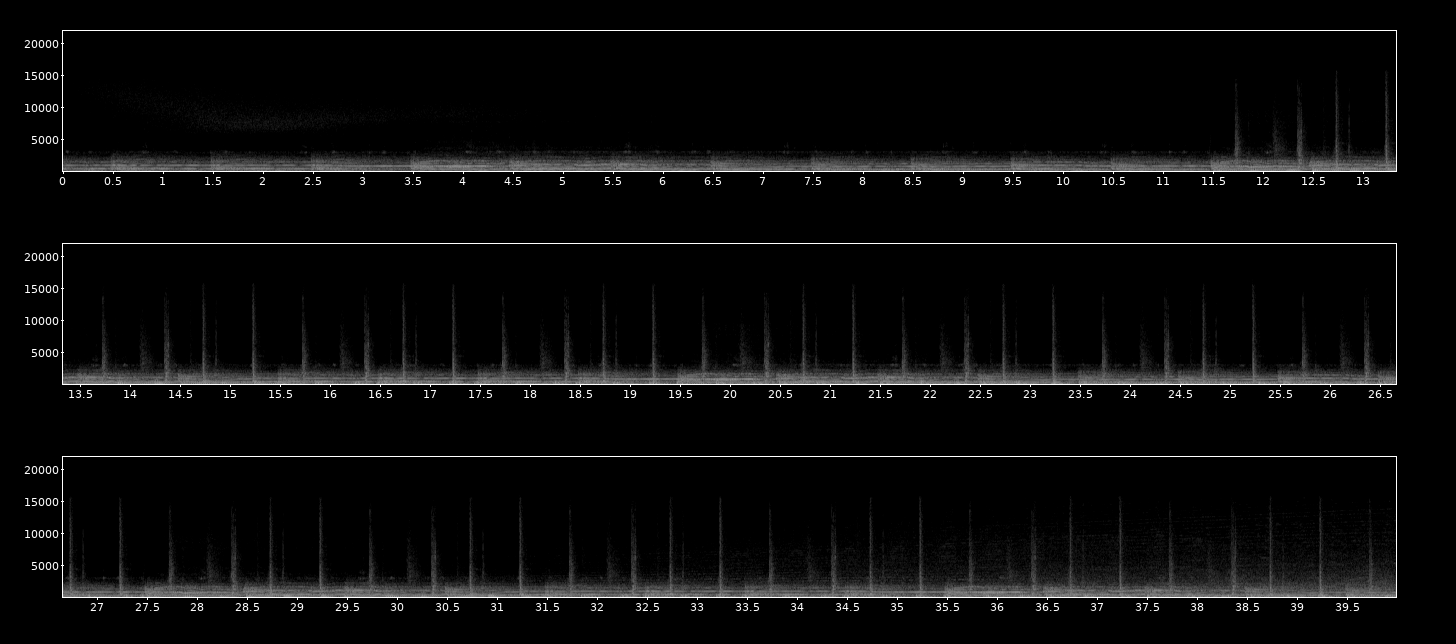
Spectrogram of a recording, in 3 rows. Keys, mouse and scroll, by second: 4.2 typing, 4.2 alt+click, 7.9 double click, 9.2 alt+click, 11.6 double click, 12.5 alt+click, 14.5 alt+click, 15.5 double click, 17.2 ctrl+alt+click, 18.5 shift+click, 20.4 typing, 23.7 double click, 30.0 shift+click, 31.3 shift+click, 34.8 ctrl+alt+click, 36.4 ctrl+alt+click, 38.0 alt+shift+click.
